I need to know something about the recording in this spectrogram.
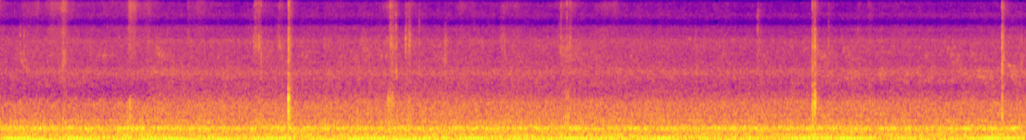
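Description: Steady low hum of an idling vehicle engine, with a few faint clicks over it.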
